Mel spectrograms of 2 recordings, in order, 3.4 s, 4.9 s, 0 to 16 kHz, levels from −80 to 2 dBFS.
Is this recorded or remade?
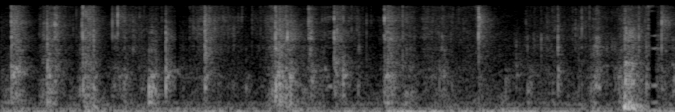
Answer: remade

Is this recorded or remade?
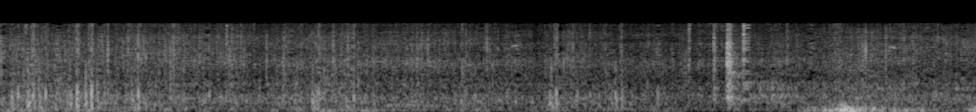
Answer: remade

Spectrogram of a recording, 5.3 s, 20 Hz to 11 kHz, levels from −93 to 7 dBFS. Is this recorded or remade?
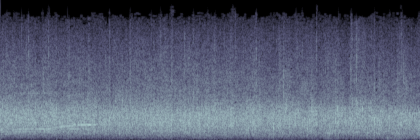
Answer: recorded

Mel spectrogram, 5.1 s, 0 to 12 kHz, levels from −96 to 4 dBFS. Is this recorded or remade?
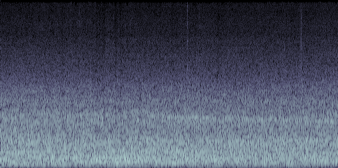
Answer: recorded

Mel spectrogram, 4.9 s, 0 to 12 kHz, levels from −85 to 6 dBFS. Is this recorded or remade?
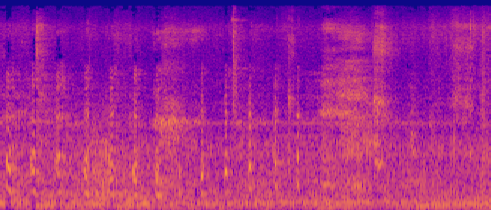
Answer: remade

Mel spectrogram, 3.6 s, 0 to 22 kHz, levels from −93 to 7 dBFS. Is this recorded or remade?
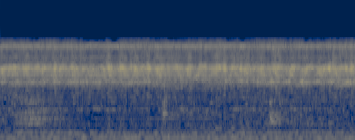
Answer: remade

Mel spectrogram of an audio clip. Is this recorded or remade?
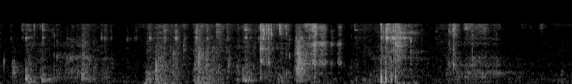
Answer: recorded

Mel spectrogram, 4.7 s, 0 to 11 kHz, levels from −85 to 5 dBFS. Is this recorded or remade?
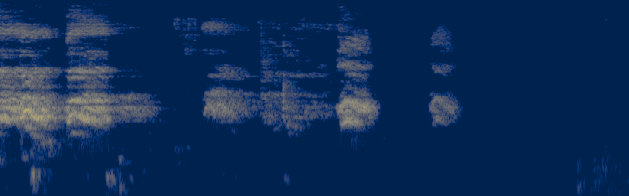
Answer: recorded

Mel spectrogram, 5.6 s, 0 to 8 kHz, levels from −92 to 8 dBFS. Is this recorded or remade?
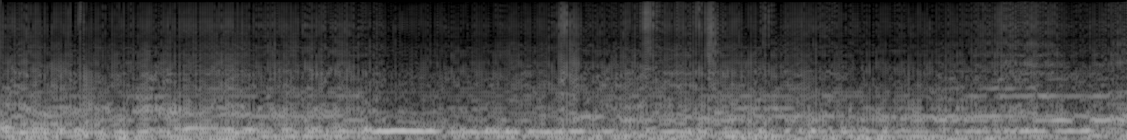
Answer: remade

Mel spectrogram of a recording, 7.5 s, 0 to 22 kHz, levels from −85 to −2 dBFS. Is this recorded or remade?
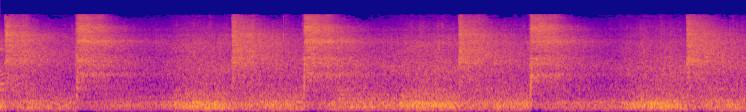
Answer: recorded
